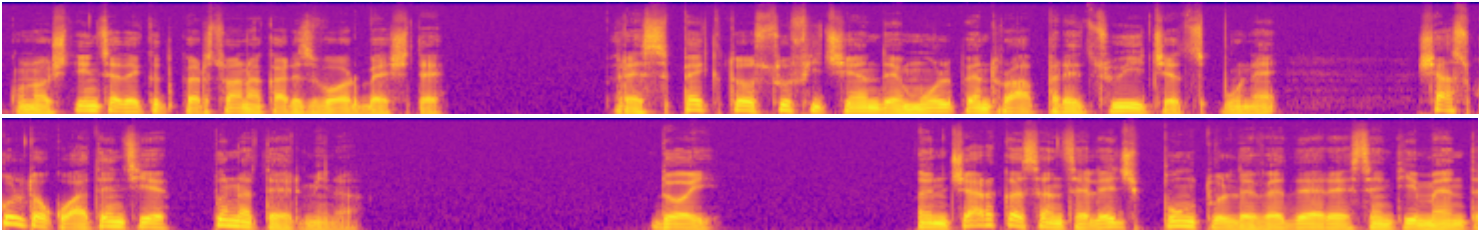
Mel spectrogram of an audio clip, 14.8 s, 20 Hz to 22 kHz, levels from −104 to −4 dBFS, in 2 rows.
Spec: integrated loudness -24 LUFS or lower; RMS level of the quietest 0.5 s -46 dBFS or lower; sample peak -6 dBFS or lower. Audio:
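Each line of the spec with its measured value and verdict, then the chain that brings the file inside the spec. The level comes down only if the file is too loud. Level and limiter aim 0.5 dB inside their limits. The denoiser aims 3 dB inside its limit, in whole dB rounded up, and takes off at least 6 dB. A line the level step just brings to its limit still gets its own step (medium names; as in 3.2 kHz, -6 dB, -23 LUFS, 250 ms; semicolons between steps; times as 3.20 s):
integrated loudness -14.5 LUFS: fail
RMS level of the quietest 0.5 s -53 dBFS: pass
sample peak -2.5 dBFS: fail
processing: trim -10 dB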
